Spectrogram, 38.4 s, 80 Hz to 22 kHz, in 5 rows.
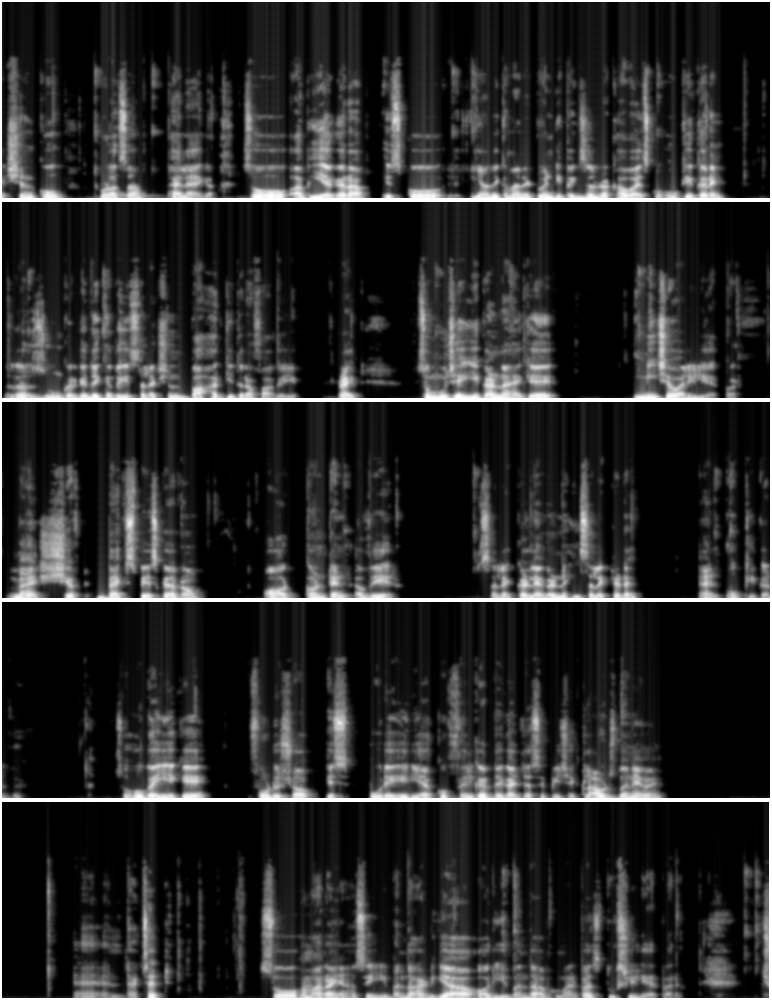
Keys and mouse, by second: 0.6 ctrl+space, 0.9 ctrl+click, 1.1 ctrl+space, 7.5 click, 7.5 ctrl+space, 7.9 ctrl+click, 8.0 ctrl+space, 11.8 space, 12.0-14.0 ctrl+drag, 16.4 shift+BackSpace, 18.6 click, 22.4 click, 32.9 ctrl+d, 35.7 click, 38.1 click.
